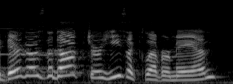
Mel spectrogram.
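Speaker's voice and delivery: high, loud call of a townsperson; admiring townsfolk. Acted. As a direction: sing out his praise. Townsfolk voiced in story.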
